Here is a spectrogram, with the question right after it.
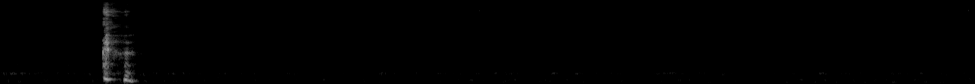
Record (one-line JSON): {"cough_length": "9.8 s", "cough_amplitude": 8882, "cough_signal_mean_std_ratio": 0.13, "survey_phase": "alpha (2021-03-01 to 2021-08-12)", "age": "65+", "gender": "Female", "wearing_mask": "No", "symptom_none": true, "symptom_onset": "6 days", "smoker_status": "Never smoked", "respiratory_condition_asthma": false, "respiratory_condition_other": false, "recruitment_source": "REACT", "submission_delay": "1 day", "covid_test_result": "Negative", "covid_test_method": "RT-qPCR"}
